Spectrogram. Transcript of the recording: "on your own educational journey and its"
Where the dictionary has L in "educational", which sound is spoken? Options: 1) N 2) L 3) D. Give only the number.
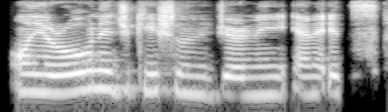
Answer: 1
